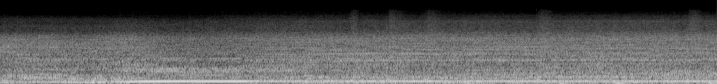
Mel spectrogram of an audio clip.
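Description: Land Rover Defender engine running under light load as it crawls through a muddy lane; the engine note rises a little about a second in, then holds steady.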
